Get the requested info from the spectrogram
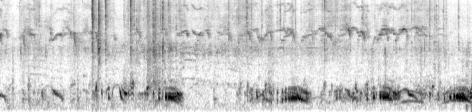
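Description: Pigeons give deep, throaty coos in repeated rolling bursts, with faint chirps higher up.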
